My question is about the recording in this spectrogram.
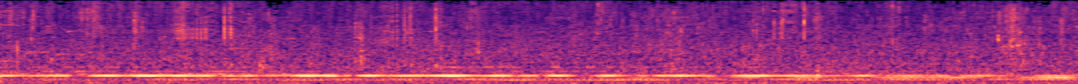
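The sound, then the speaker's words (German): Steady harbor ambience with large and small boats on the water: a low, constant engine-like hum over a continuous wash of water and faint background activity, with no voices. The level stays even throughout. “Und du schlenderst entlang der Boote.”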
